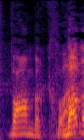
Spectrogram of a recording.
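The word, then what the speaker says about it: bombaclat: It's Bomba Clot. – Bomba Clot. Yeah, C-L-A-T.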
